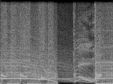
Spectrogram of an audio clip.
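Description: Hardstyle track with a fast, distorted pitched kick-drum pattern under a held lead note; about a second in the kicks cut out for a short break filled with a crowd-shout sample and falling pitch sweeps, and the kicks come back at the end.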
